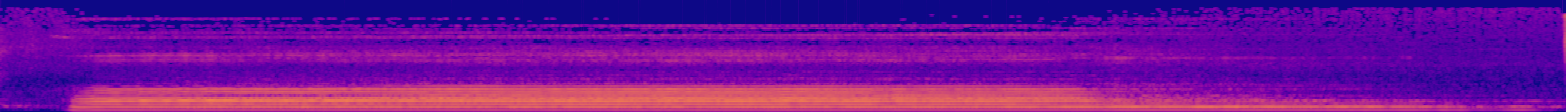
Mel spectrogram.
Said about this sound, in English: And together, let's share the sound of Om.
